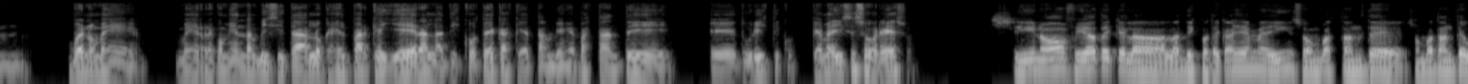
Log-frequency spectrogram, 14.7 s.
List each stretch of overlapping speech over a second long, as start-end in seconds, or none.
none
